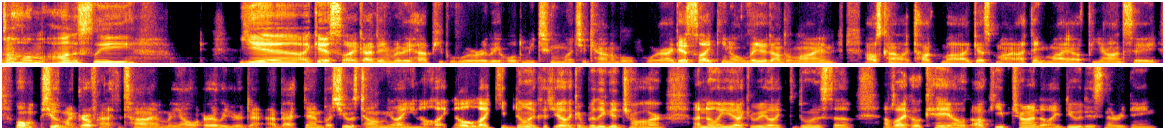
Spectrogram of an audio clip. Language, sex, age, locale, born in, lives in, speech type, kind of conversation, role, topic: English, male, 25-29, en-US, United States, United States, conversation, unstructured, none, What is the hardest part about losing a hobby you loved?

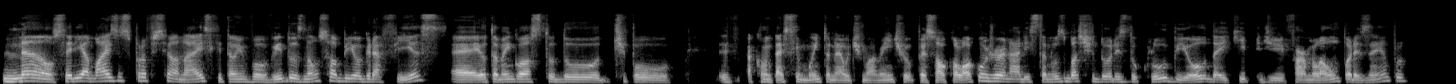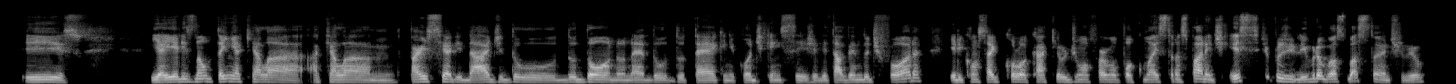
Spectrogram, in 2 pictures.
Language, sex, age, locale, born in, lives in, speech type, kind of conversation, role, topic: Portuguese, male, 30-34, pt-BR, Brazil, Spain, conversation, podcast, guest, Como você escolhe os livros que lê?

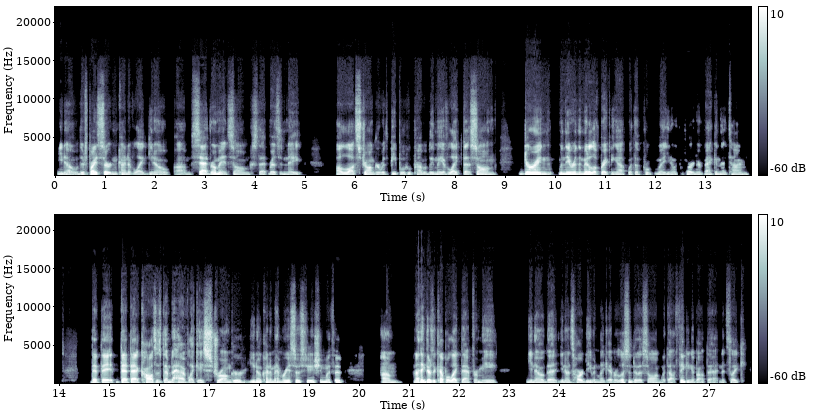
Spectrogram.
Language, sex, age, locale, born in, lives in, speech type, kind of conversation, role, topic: English, male, 25-29, en-US, United States, United States, conversation, podcast, guest, Why do certain songs have the power to transport us back to meaningful moments in our lives?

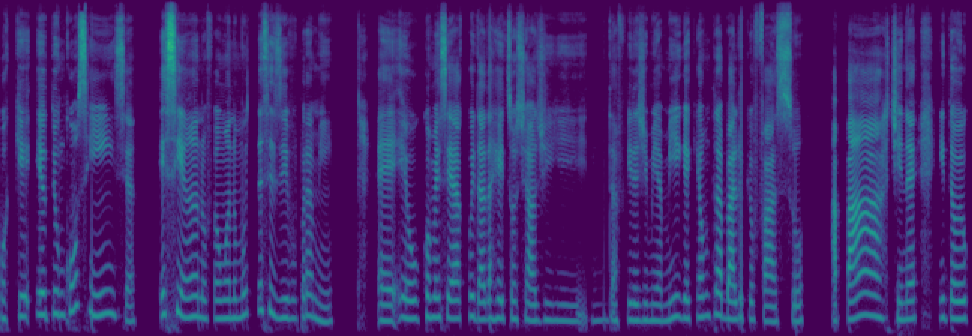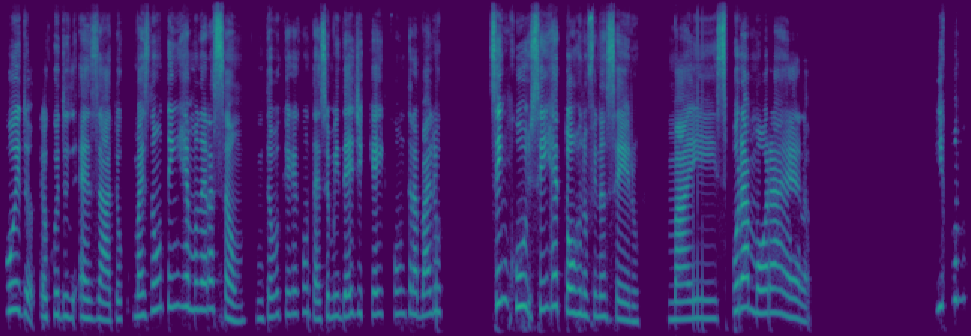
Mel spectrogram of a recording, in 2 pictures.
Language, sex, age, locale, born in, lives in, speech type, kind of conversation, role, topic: Portuguese, female, 35-39, pt-BR, Brazil, Portugal, conversation, advice, user, Como posso relaxar em casa sem ficar inquieto?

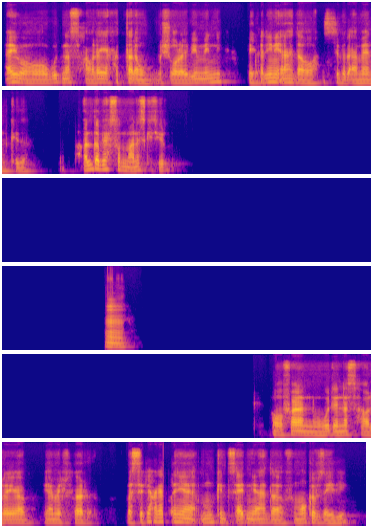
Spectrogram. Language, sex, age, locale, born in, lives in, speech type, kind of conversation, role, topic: Arabic, male, 20-24, ar-EG, Egypt, Egypt, read, expert-assistant, asker, أوقات كتير وأنا في الهايكينج بحس بتعب زيادة أو دوخة حتى مع إن الجو كويس، إيه الأسباب اللي ممكن تؤدي لكده وإزاي أتعامل معاها في وسط الرحلة؟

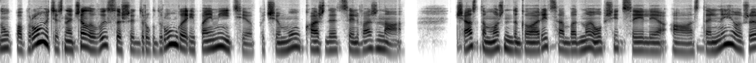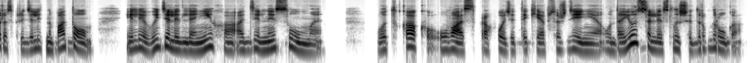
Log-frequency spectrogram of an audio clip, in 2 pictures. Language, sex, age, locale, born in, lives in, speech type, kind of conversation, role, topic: Russian, female, 45-49, ru-RU, Russia, United States, read, expert-assistant, expert, Как выбрать лучшие советы по управлению личными финансами, если везде так много разной информации?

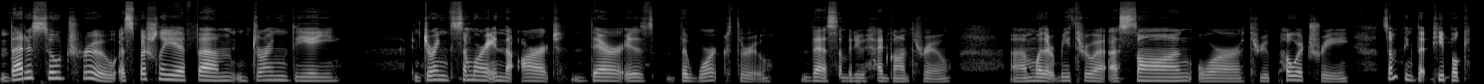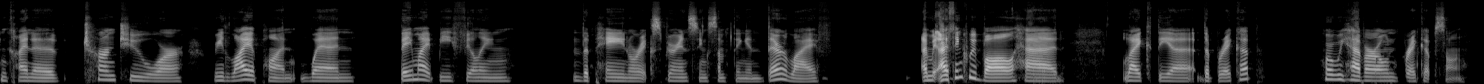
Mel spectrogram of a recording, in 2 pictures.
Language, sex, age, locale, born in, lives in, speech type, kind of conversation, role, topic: English, female, 50-54, en-US, United States, United States, conversation, podcast, host, In what ways does art help build understanding and community among people?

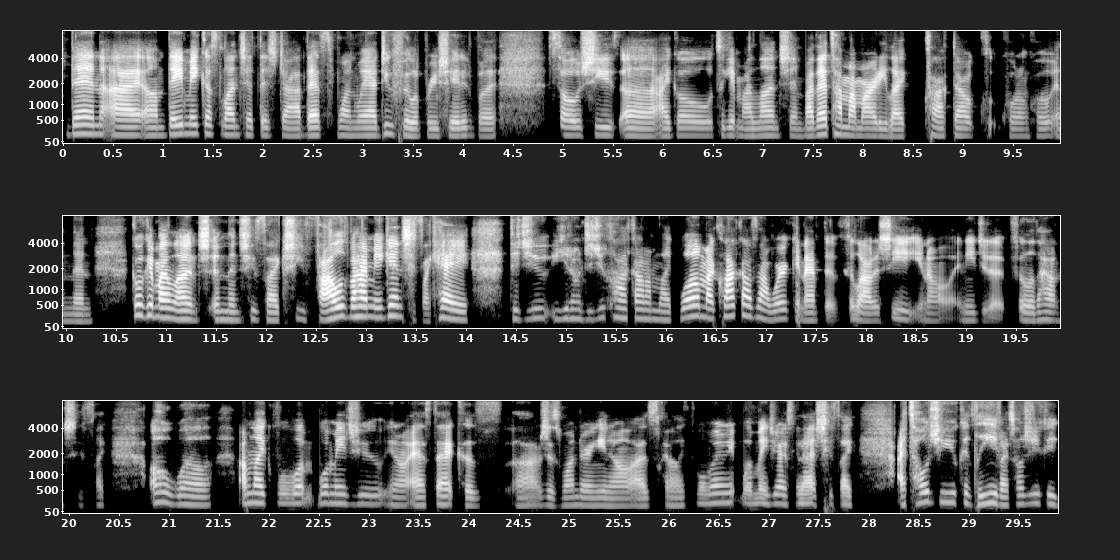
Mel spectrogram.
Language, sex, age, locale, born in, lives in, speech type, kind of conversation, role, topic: English, female, 25-29, en-US, United States, United States, conversation, advice, user, How can I address feeling unappreciated at work and get the recognition I need?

